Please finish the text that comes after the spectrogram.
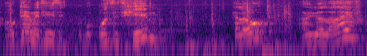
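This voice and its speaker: A man's voice: high voice, normal speed, a little hiss or hum. A man commenting in character during a video game playthrough, musing aloud in a hesitant way. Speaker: gamer playing in character. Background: loud game music.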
